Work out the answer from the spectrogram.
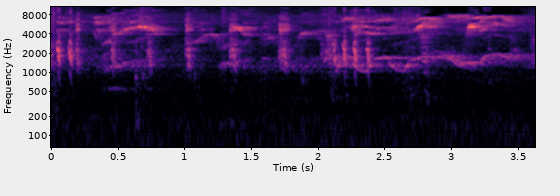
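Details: Hwamei song heard through background hiss: jumbled, warbling whistles and chatters with rising and falling slurs, mid to high in pitch, and no clear repeated pattern.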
